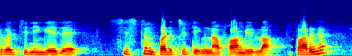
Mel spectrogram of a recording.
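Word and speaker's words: formulae: படிக்கிறோம்னா ஒரு வேர்ட் வச்சு நீங்க இதை சிஸ்டம் படிச்சிட்டீங்கன்னா ஃபார்முலா பாருங்க ஃபார்முலா f ஆர் எம் யூ l a ஃபார்முலா இதுக்கு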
